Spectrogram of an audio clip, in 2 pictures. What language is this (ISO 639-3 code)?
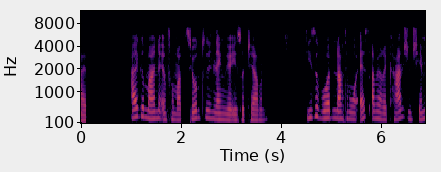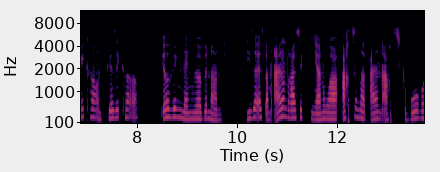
deu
